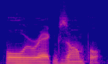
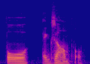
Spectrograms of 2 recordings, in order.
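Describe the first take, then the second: First: The r blends straight into example. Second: The two words are said separately.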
